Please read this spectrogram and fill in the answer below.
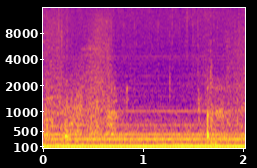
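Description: Quiet room tone with a steady low electrical hum and a few faint held tones underneath, broken by one light click late on.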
